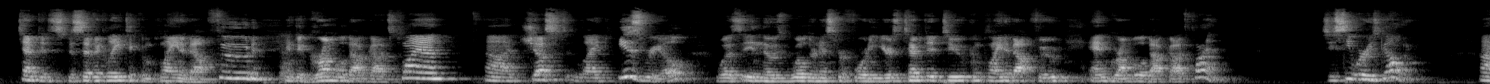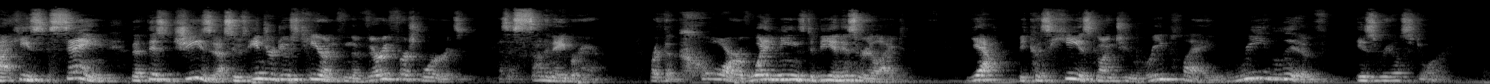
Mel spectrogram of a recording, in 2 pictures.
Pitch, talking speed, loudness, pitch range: 180 Hz, 160 wpm, -21 LUFS, 155-225 Hz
